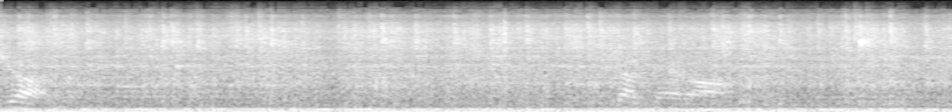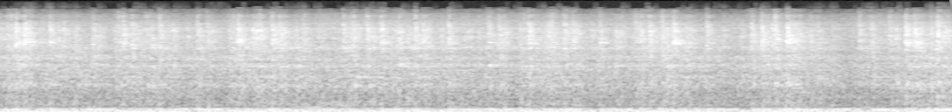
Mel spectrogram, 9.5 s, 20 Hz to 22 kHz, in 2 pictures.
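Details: Freshly built Chevy small-block 350 (roughly 355), on first test run before heat builds; smooth even low idle around 750 rpm, steady with no knocks or ticks, healthy.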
